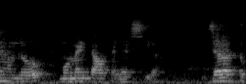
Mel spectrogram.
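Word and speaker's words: inertia: इसको इनर्टिया नहीं पढ़ेंगे आप लोग, इनर्शिया पढ़ते हैं। इसका प्रोनाउंसिएशन क्या होगा, इनर्शिया, ठीक है।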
